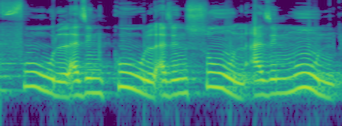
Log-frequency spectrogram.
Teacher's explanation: The lips are fully rounded, so it is known as back close rounded vowel. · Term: long U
